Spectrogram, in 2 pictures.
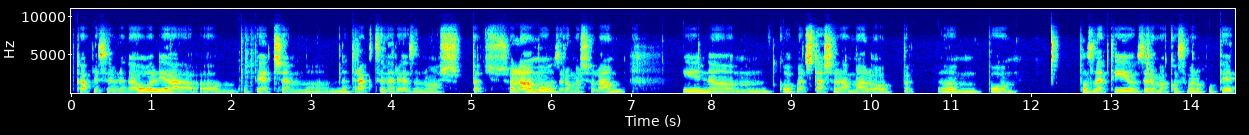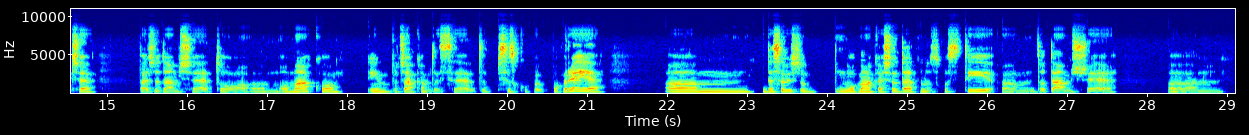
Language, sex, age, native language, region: Slovenian, female, 18-29, Slovenian, Gorica region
